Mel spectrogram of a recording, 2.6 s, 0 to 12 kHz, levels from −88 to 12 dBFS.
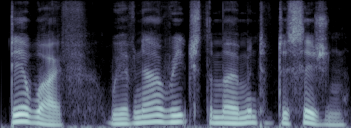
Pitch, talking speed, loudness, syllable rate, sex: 140 Hz, 205 wpm, -16 LUFS, 6.0 syllables/s, male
